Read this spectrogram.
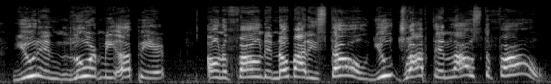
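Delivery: loud, high outraged rant; retold screaming. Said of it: "that's why I started screaming like".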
